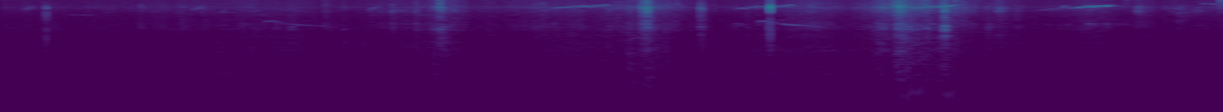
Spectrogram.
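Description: Faint rustling and scratching in straw as hens shift about in a plastic barrel nest box, with a few faint high bird chirps in between.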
